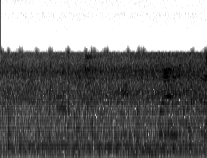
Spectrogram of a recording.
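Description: Busy street ambience: a crowd of pedestrians walking and talking, with a steady hum underneath.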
